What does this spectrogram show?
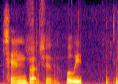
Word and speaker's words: Qin: Yes, it's pronounced Qin, but Qin.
